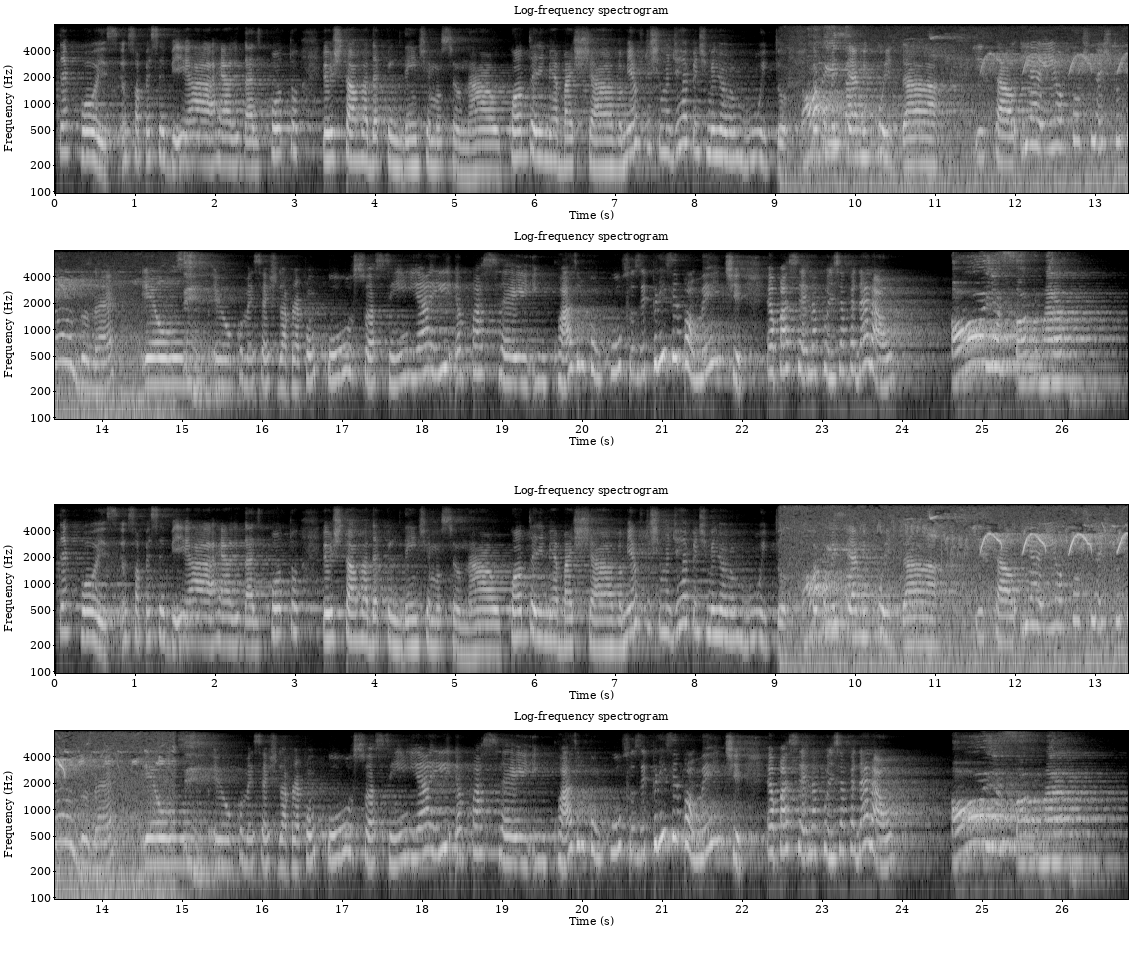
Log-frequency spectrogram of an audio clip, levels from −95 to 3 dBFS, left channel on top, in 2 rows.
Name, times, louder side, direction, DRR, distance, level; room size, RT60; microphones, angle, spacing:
voice 1, 0.1-11.1 11.5-14.2 14.5-23.9, left 1 dB, 5° left, 8 dB, 0.4 m, -26 dB
sound 1, 9.0-14.9, right 7 dB, 85° right, 0.8 m, -29 dB
voice 2, 9.3-10.2 15.0-15.3 24.6-26.2, left 2 dB, 70° left, 0 dB, 3.3 m, -23 dB
22.5 x 21.0 x 6.2 m, 2.3 s
head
